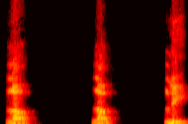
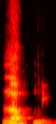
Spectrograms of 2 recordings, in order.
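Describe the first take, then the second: First: lovely broken slowly in two; split into syllables. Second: Said in the usual way. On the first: Shown as a demonstration. Teacher asking how many syllables, lovely split apart. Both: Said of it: "কয়টা আছে".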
